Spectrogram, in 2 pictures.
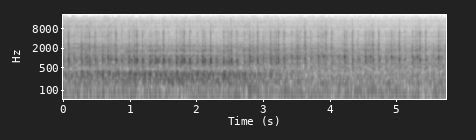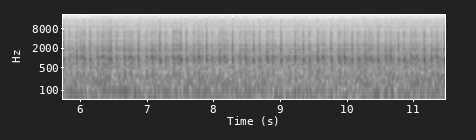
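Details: BMW E46 petrol engine at idle with a loud steady knock, about three beats a second; the knock speeds up then disappears on acceleration and gets quieter when steering left or right. Owner tightened spark plugs thinking they were the cause.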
